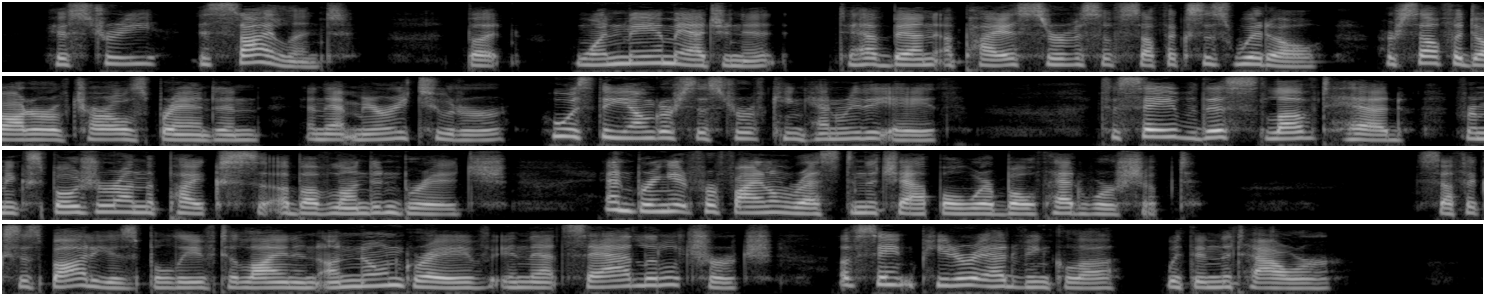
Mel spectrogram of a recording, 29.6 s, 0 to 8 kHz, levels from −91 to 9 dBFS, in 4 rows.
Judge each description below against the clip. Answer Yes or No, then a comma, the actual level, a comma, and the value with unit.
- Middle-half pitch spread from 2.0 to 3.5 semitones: No, average, 4.0 semitones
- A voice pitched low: No, high, 210 Hz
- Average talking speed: Yes, average, 175 wpm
